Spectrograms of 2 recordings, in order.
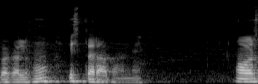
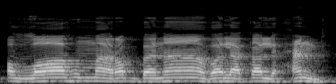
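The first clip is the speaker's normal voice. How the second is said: slow, sung recitation, a little louder; melodic recitation; 2 semitones higher, 4 dB louder, much slower than usual. Shown as a demonstration. Teacher showing the words said upright, slow chant. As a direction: chant it slowly with a gentle melody.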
